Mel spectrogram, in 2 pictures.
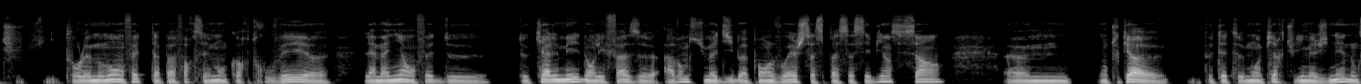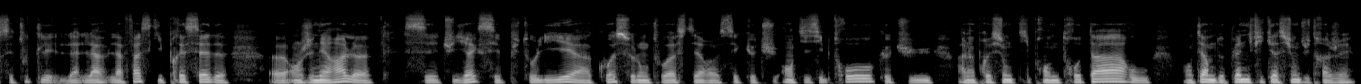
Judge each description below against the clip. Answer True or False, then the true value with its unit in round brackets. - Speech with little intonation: True (2.3 semitones)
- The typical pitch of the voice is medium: False (95 Hz)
